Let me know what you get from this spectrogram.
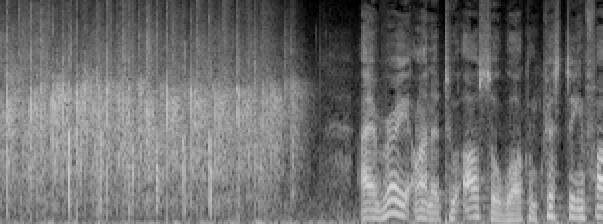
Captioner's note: applause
